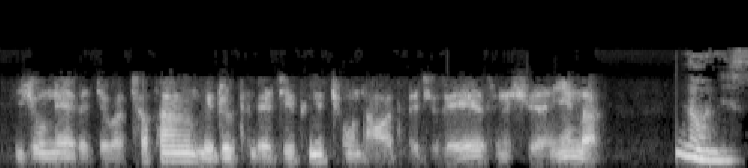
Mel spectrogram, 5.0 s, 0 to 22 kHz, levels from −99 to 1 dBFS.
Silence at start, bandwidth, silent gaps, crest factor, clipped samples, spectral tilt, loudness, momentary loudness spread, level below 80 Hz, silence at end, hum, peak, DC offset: 0.1 s; 7.4 kHz; none; 20 dB; under 0.1%; -5 dB/octave; -25 LUFS; 8 LU; -66 dBFS; 0 s; none; -6 dBFS; under 0.1%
